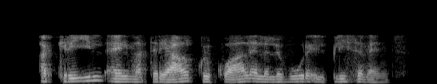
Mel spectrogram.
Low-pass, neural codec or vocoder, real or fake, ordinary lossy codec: 7.2 kHz; none; real; AAC, 16 kbps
